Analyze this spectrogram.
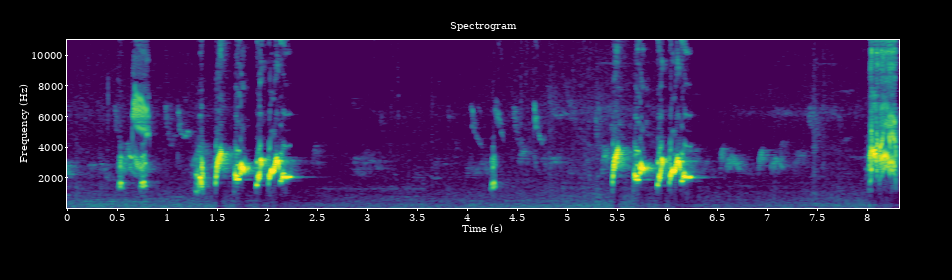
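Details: Red-whiskered bulbul fighting song used to train birds: two bright warbling phrases of rapid whistled notes separated by several seconds of near silence, with a short burst at the end.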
